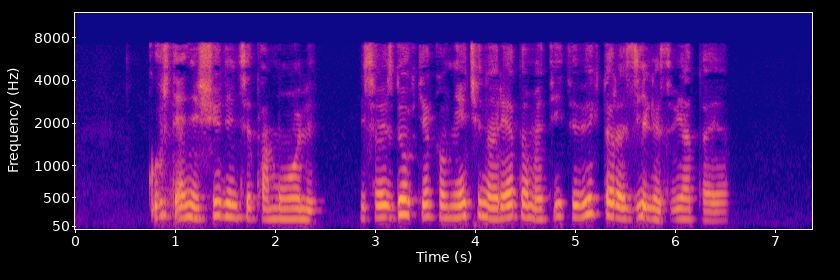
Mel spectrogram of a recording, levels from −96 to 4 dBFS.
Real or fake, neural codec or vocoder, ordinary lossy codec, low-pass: fake; codec, 16 kHz, 6 kbps, DAC; MP3, 48 kbps; 7.2 kHz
